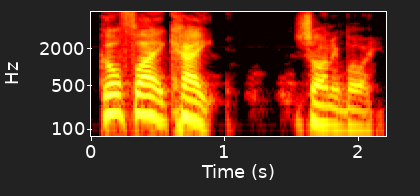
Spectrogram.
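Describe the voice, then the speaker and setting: A man's voice: mid-range voice, expressive, unhurried, a bit bright, a little hiss or hum. A man hosting a comedy podcast with casual, jokey live commentary, often repeating phrases for effect. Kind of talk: casual comic live-stream commentary, reading chat comments aloud.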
